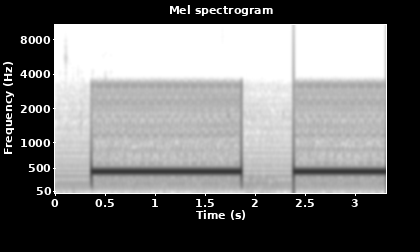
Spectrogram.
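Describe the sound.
A steady telephone line tone while a number is dialled: one long unbroken tone of about a second and a half, a short silence, then the same tone resuming and holding to the end, loud and alone.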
